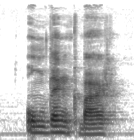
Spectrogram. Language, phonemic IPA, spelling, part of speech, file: Dutch, /ɔnˈdɛŋɡbar/, ondenkbaar, adjective, Nl-ondenkbaar.ogg
- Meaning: unthinkable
